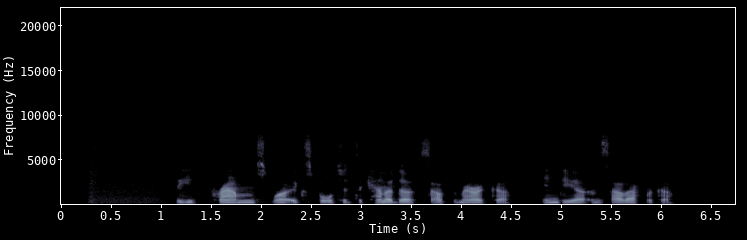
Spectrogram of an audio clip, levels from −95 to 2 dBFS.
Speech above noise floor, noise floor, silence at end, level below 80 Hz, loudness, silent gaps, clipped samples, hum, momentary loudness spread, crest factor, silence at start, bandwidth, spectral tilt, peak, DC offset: 39 dB; -84 dBFS; 0.65 s; under -90 dBFS; -46 LUFS; none; under 0.1%; none; 14 LU; 24 dB; 1.15 s; 7.2 kHz; -4.5 dB/octave; -24 dBFS; under 0.1%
